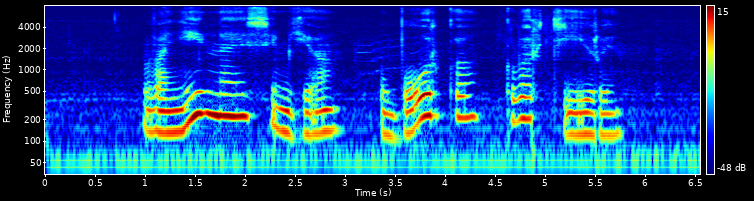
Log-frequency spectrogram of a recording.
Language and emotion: Russian, sad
